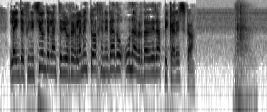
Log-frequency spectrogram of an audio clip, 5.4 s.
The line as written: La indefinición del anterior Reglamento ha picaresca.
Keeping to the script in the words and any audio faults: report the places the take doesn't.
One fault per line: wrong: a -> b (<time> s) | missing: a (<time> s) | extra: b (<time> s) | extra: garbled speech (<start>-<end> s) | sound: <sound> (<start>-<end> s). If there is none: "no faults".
extra: generado una verdadera (1.9 s)
sound: thud (4.7-5.2 s)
